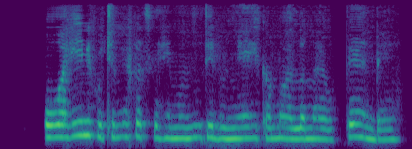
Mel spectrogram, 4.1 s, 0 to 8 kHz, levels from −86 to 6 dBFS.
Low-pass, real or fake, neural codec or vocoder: 7.2 kHz; fake; codec, 16 kHz, 1.1 kbps, Voila-Tokenizer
